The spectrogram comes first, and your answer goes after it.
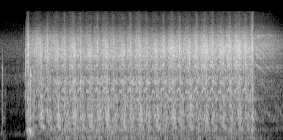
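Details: Old boat with sterndrive, unknown condition after sitting, new spark plugs fitted and little fuel added: starter cranks steadily about three turns a second for four seconds, never fires; crank no start, owner suspects rusted cap, rotor, points and condenser.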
